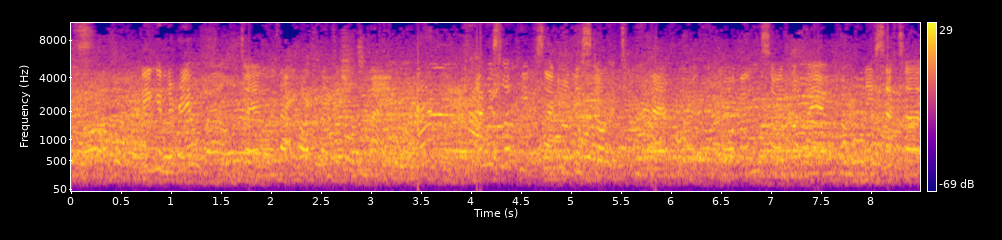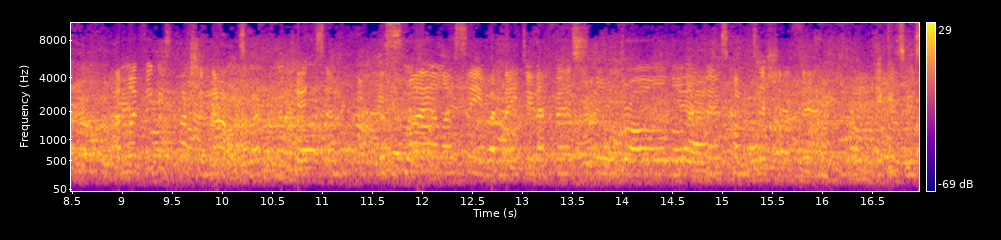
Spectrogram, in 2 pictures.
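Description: Many people talking at once in a large hall: a steady hubbub of overlapping voices, with no clear single speaker.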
